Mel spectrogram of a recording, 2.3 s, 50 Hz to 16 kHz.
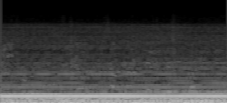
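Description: Boeing 737-800 cabin noise beside the wing, dominated by its CFM56-7B turbofan engine: a loud, steady drone with a deep rumble and a constant hum-like tone on top.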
